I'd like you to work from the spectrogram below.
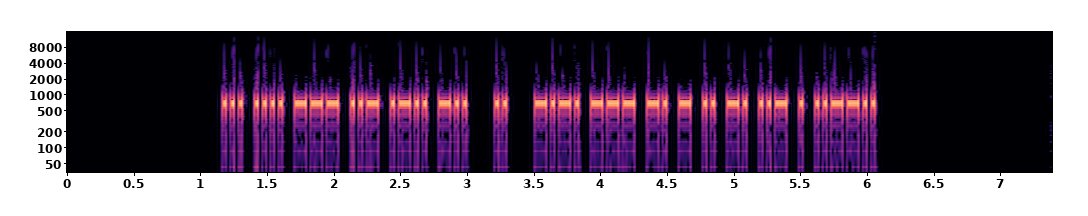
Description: Morse code, heard as a keyed tone, about 37 wpm, 700 Hz. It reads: SHOULD I CONTINUE?
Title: Sentences from Top 1000 Words - Review Part 6 - 40wpm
